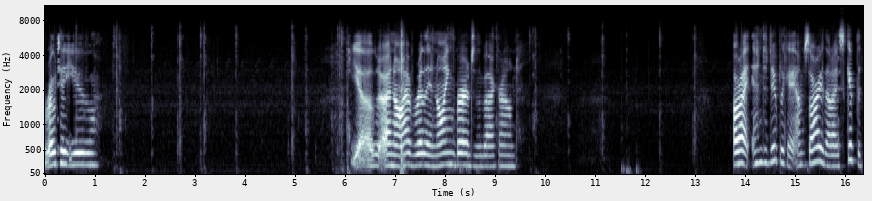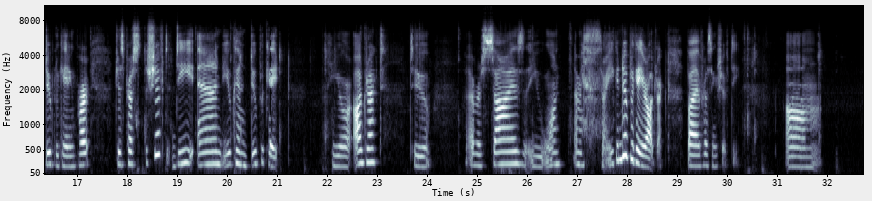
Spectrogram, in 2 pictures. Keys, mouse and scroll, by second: 1.4 click, 3.1 drag, 3.8 click, 5.8 click, 6.1 scroll up 1, 6.1-6.9 middle drag, 6.9 scroll down 2, 7.6 click, 8.1 click, 8.5 shift+d, 9.7 click, 11.7 ctrl+z, 12.3 click, 13.8-14.8 drag, 14.8-15.1 middle drag, 15.1-15.9 scroll up 1, 15.9-16.4 middle drag, 16.4 scroll up 1, 17.3 click, 18.4-19.4 middle drag, 19.4 click, 20.3-22.2 middle drag, 22.2-22.7 scroll down 2, 22.7-24.7 drag, 26.1 click, 27.6-27.9 drag, 27.9 scroll up 1, 28.0-29.7 middle drag, 29.7 click, 30.6-32.7 middle drag.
